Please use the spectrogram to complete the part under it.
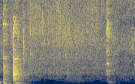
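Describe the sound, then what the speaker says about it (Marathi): Onions sautéing in oil until golden brown, alongside bay leaf, cinnamon, cloves and ginger for butter chicken, with two quick scraping stirs at the start, a faint sizzle, and one more stir near the end. "कांद्याला गोल्डन ब्राऊन कलर येईपर्यंत परतून घ्यायचं"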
